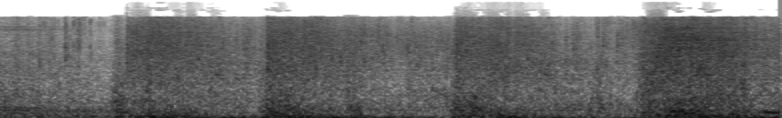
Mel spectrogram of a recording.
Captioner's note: blood splatters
